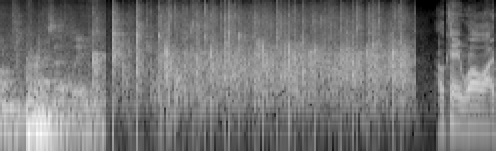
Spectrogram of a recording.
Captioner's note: applause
